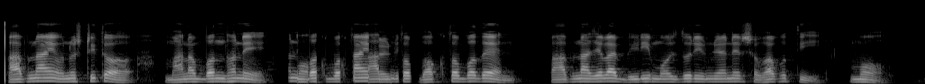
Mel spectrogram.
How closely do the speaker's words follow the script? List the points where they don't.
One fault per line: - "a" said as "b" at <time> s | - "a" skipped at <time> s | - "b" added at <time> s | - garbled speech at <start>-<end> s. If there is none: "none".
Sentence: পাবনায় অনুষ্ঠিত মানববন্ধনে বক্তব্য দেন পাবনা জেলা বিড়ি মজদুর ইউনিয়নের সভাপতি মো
- garbled speech at 2.9-4.1 s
